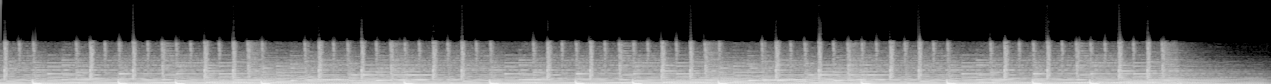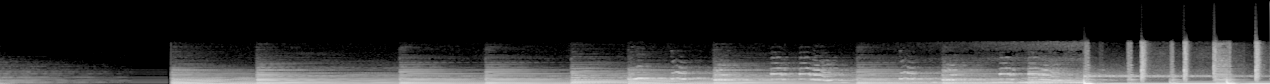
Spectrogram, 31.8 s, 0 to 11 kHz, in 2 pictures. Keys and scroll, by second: 17.4 7, 18.4 0.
